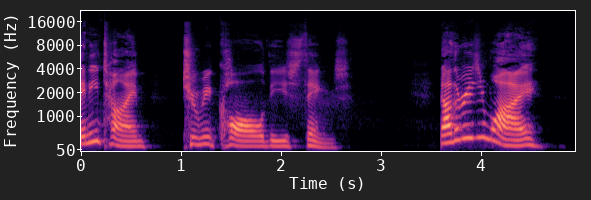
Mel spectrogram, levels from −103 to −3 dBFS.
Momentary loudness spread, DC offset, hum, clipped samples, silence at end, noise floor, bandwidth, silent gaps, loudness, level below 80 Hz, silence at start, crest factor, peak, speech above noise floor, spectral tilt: 15 LU; under 0.1%; none; under 0.1%; 0.35 s; -86 dBFS; 12 kHz; none; -30 LUFS; under -90 dBFS; 0 s; 22 dB; -10 dBFS; 55 dB; -5 dB/octave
